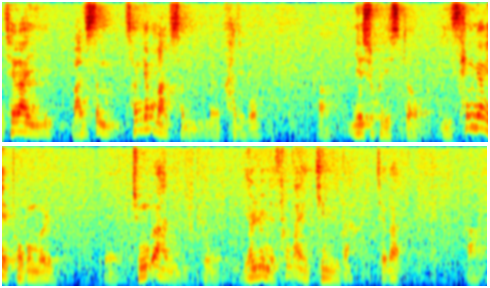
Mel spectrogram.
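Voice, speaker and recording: A man's voice: lowish voice, gravelly. Man, 60s, Chungcheong accent, pastor, sermon, echoey hall, faint hiss. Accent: Chungcheong Korean. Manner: folksy storytelling, frequent affirming "yes" interjections. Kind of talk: evening sermon.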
